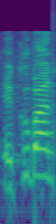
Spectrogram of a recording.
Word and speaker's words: Ekuban: A podcast addict, and just put the name Jonathan Ekuban. Ekuban is spelled E-K-U-B-A-N.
